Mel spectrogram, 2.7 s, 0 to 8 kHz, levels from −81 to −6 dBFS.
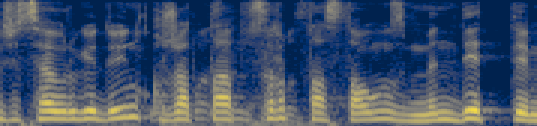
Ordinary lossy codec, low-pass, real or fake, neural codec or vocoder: none; none; real; none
